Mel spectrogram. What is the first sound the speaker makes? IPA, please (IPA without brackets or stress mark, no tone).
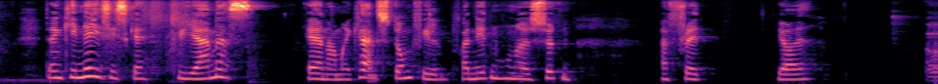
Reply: d̥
